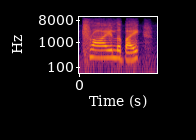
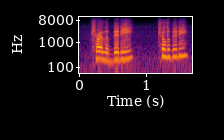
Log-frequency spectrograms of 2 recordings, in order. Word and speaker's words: trilobite: And I know that it is correctly pronounced trilobite because I heard David Attenborough reading from his latest book, and he said trilobite. So my attempt at trying to change it to trilobity, whatever I was trying to change it to, was incorrect.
